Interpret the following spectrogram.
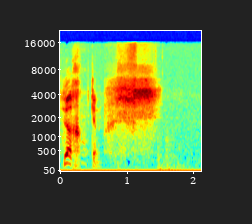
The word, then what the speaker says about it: Hürtgen: I think it's Hirt. That's a German U, pronounced as Y more or less. I think it is like Hürtgen.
